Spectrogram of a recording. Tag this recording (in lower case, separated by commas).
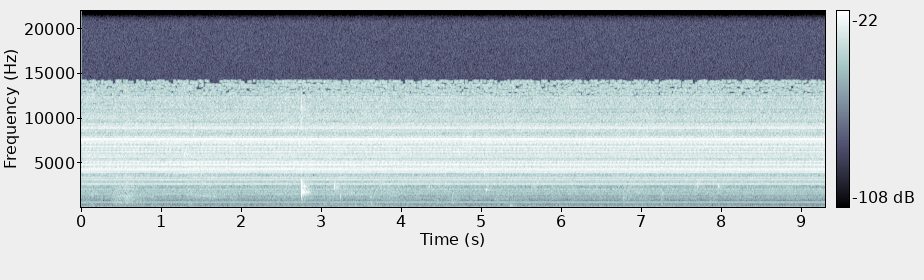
electric razor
